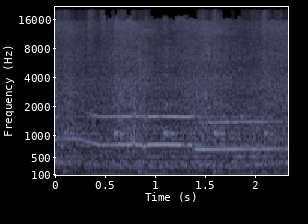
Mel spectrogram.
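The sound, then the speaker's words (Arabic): Wind and waves of a violent storm at sea around a sailing ship, forming a steady, continuous roaring wash with no distinct breaks. “العاصفة شديدة، ثارت العاصفة في غير وقتها.”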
